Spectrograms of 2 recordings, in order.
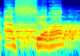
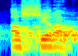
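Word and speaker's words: صراط: pertama Hidayah ihdina asirat ada yang membacanya dengan Sin asirat ada yang mengatakan Shad asirat asalnya Sin Sirat kemudian orang Arab susah menyebutnya akhirnya jadi Shad asalnya Sirat jadi Sirat gitu Shad Do gimana itu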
